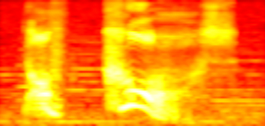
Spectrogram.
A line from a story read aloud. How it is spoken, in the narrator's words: cried Van Helsing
